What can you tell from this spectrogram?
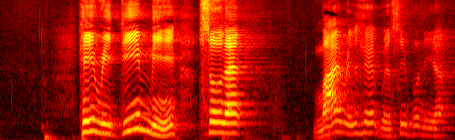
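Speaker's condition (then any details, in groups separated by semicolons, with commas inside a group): Cleft palate; congenital cleft palate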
